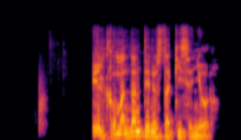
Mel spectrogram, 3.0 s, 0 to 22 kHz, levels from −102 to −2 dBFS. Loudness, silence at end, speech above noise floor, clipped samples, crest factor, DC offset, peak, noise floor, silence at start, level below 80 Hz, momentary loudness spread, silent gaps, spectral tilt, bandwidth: -21 LUFS; 0.35 s; 27 dB; under 0.1%; 18 dB; under 0.1%; -6 dBFS; -47 dBFS; 0.5 s; -46 dBFS; 8 LU; 0.87-1.10 s; -5.5 dB/octave; 10 kHz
